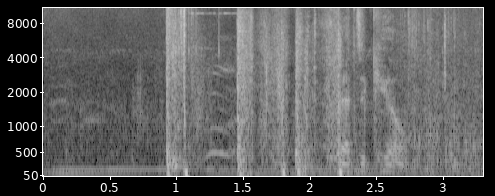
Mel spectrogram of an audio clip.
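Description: A rifle fires several loud shots in quick succession.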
